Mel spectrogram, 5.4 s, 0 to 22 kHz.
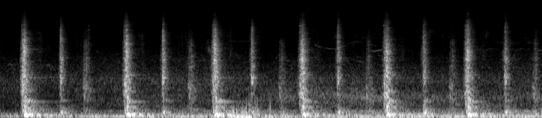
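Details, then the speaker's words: Abandoned 1963 Loadstar truck, cranked with a found key: slow, labored cranking with heavy, uneven thumps about once a second; engine not seized, but the starter barely turns it; owner suspects the starter or the poor, warm positive cable. "it's like the starter just ain't got enough uh junk in its trunk to umph this motor around could be a starter could be a connection"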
